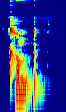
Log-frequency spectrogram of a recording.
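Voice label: "comp", British English; pronunciations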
